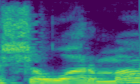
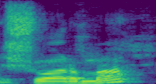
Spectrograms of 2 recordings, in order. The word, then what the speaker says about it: shawarma: s'appelle comment c'est shawarma, que les Congolais malheureusement prononcent mal en disant shawarma, mais c'est le shawarma.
